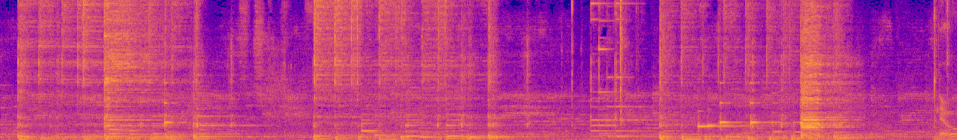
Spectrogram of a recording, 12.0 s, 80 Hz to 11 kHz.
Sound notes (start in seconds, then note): 7.4 bell dings; 8.1 playful jazz music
